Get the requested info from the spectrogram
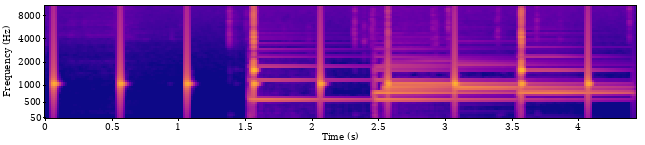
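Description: Logic Pro's metronome click counting in, two ticks a second, with an accented downbeat about one and a half seconds in. From that downbeat, keyboard notes are recorded, ringing and decaying, while the click keeps time.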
